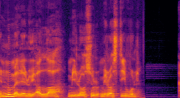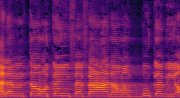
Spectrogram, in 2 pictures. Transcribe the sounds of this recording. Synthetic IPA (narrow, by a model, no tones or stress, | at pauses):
ʔɪnːʊmælælwijʔɑlˤːɑːhmilosmilost̪ivʊl | ʔalamt̪ɑɾˤɑkajfafaʕalaɾˤɑbːʊkabɪʔa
